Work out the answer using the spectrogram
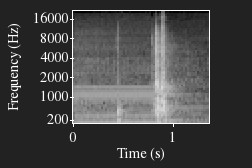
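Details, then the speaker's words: Pinball relay after the fix: armature seated and back screw tightened. Two crisp clicks as it pulls in and drops out, with only a faint steady hum between, then quiet. The relay is working properly; some hum is normal. "okay can barely hear it that's the way it should be I mean you're going to hear some some hum"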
